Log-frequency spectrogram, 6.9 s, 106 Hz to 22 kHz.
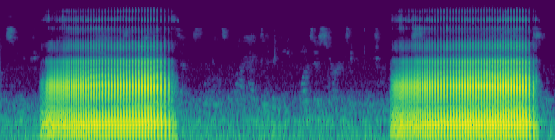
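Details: Snoring during sleep: two long, loud, fluttering snores on the in-breath, separated by quiet out-breaths, about 17 breaths a minute.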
